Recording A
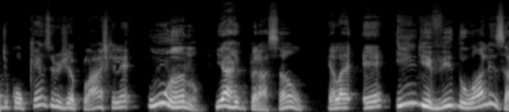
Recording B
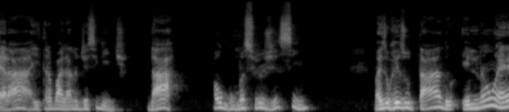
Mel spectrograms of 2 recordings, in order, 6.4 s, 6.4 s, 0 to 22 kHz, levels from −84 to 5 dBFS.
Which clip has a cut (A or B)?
A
